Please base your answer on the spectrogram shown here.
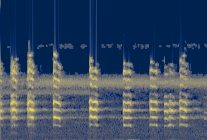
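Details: Grey-headed lapwing calls used as a lure for trapping birds: sharp, high, ringing notes given singly or in quick pairs, eight in about three seconds, with a steady faint high tone behind.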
